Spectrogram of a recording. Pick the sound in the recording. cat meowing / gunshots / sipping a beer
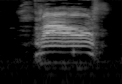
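cat meowing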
